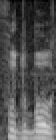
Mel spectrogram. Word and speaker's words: футбол: до дзвінких зверніть увагу ми пишемо футбол через літеру Т але вимовляємо звук д вокзал пишемо через K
